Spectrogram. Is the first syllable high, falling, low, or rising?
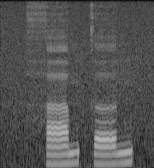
rising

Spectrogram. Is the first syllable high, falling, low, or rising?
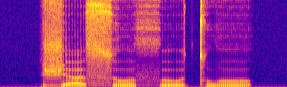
low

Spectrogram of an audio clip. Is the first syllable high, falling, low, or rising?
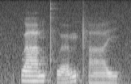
high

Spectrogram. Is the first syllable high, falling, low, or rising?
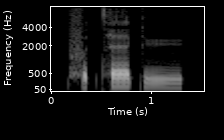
rising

